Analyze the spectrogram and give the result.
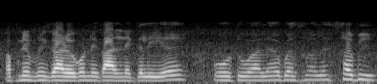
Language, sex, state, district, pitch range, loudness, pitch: Hindi, female, Bihar, Saran, 185-205 Hz, -15 LUFS, 190 Hz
